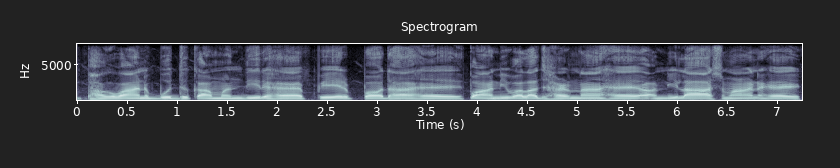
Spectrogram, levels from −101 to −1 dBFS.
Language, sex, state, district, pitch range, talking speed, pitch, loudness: Hindi, male, Bihar, Muzaffarpur, 140-150 Hz, 130 wpm, 145 Hz, -14 LUFS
